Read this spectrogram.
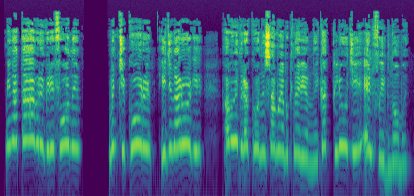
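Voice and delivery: very high squeaky tirade; scolding fairy. Acted. Fairy listing magical beings to the dragon, furiously scolding. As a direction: rattle off indignantly in a tiny piping voice.

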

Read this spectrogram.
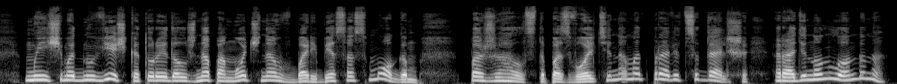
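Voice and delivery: put-on polite girl making an urgent plea; pleading girl. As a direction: implore them to let you go on.

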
